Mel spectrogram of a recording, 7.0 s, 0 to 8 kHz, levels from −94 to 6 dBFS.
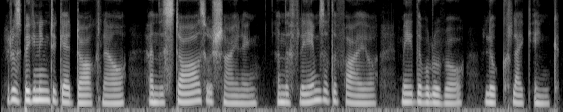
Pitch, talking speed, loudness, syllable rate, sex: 180 Hz, 205 wpm, -21 LUFS, 5.1 syllables/s, female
